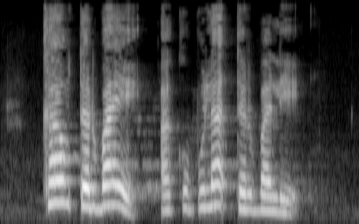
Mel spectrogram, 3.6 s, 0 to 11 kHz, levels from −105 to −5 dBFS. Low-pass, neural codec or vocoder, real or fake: 9.9 kHz; vocoder, 44.1 kHz, 128 mel bands every 512 samples, BigVGAN v2; fake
